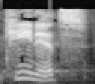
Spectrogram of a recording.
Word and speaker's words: Keenitz: There's the Ingrams, Shirley and Springer, Keltings and Keenitz. Harry himself will tell you that his last name rhymes with peanuts.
